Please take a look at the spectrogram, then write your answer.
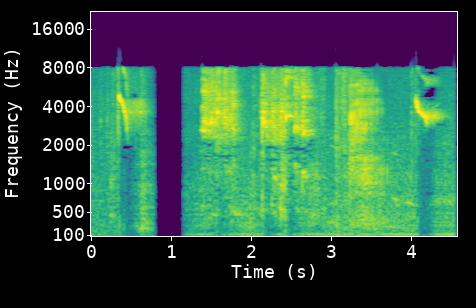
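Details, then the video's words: Arctic ground squirrel calling: a brief, high descending whistle opens and closes the sequence, with long rasping, broadband chatter between them and a low hum underneath. "arctic ground squirrel"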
